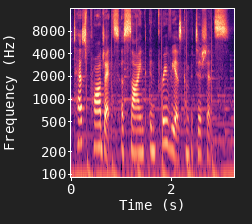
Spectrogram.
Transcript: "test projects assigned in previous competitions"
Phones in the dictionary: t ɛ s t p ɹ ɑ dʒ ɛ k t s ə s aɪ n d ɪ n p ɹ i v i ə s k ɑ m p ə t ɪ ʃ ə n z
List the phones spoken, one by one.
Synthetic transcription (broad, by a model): t ɛ s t p ɹ ɑ dʒ ɛ k t s ə s aɪ n d ɪ n p ɹ i v i ə s k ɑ m p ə t ɪ ʃ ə n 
